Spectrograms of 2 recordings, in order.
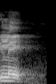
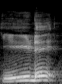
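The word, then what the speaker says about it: ईळे: Similarly, Agni Ile, that La pronunciation is seen in Vedas, not in classical Sanskrit. There is only Da. Agni Ide is the word in modern Sanskrit.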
